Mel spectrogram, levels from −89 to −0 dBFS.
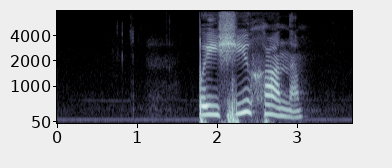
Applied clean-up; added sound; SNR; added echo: none; none; none; none.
